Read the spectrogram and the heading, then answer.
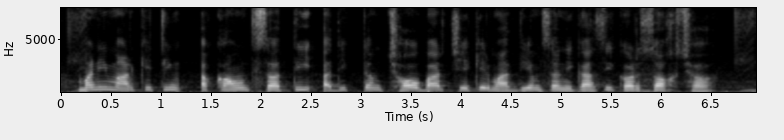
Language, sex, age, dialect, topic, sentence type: Magahi, male, 18-24, Northeastern/Surjapuri, banking, statement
